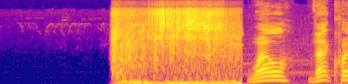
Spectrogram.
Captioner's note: bwwzt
